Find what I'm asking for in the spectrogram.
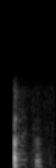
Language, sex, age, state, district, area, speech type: Sanskrit, male, 45-60, Telangana, Karimnagar, urban, conversation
